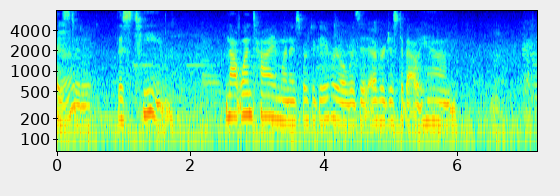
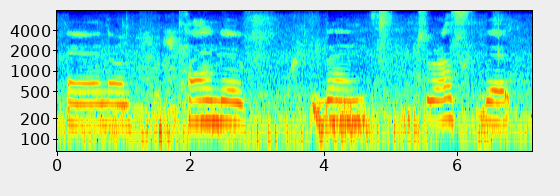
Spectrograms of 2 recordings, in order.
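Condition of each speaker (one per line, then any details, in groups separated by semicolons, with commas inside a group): No condition
Cerebral palsy; cannot walk unaided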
